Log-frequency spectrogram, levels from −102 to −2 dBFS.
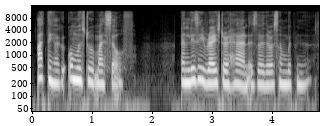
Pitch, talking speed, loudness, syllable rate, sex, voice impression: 215 Hz, 265 wpm, -17 LUFS, 7.6 syllables/s, female, feminine, adult-like, sincere, slightly friendly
